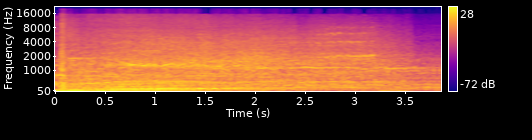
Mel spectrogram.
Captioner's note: engines rumbling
